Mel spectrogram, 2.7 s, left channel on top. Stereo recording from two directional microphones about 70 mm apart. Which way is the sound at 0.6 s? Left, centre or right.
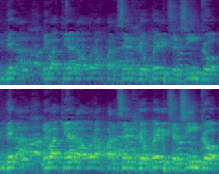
Centre.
